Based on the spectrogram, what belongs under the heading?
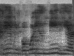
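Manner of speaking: high, quick, puzzled editor voice. Retold or imitated. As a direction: play the confused editor asking. Imitating his editor's question.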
